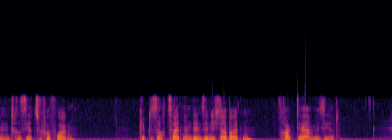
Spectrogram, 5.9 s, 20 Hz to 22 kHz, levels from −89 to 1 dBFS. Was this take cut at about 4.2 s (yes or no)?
no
